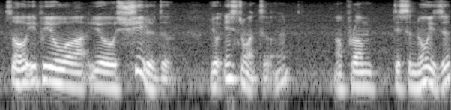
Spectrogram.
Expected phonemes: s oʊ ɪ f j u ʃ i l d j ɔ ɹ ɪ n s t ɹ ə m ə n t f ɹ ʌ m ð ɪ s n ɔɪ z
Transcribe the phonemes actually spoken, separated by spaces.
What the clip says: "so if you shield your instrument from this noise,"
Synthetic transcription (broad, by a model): s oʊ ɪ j j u ʃ i l d j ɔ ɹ ɪ n s t ɹ ə m ə n t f ɹ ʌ m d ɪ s n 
